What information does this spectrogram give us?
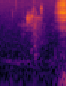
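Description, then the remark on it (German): Crinkling of a plastic bag as a cat lying on it shifts, with a brief soft rustle that swells into a louder, sharper crackle near the end. “Nein, zuerst hat sie mit Papier gespielt und dann jetzt liegt sie auf einer Tüte rum.”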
